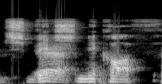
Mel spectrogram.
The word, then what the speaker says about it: Svechnikov: I don't know how to pronounce it, but Skvetsky, you know. What, Svechnikov? Svechnikov. Oh, Jesus, you butchered that one, I dude. butchered him. damn. Svechnikov.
